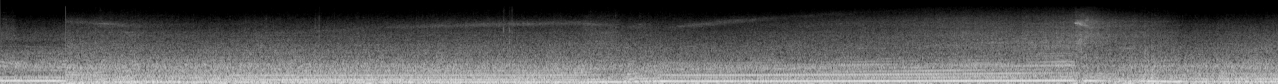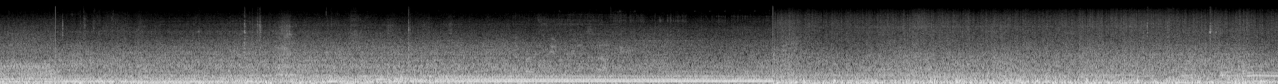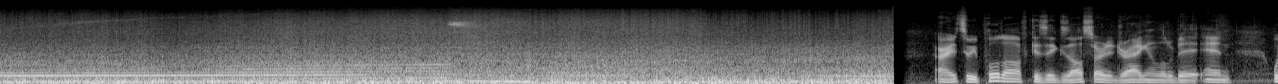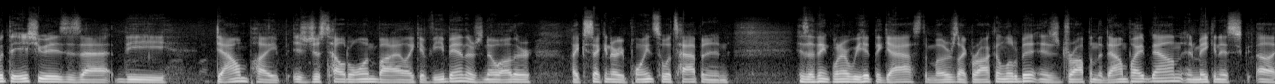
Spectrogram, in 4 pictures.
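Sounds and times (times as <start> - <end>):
car engine shifting gears: 0.0 - 34.6.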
